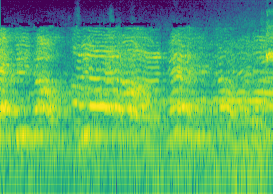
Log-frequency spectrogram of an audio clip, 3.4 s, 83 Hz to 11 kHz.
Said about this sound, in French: Dès 20h, dès l'appel de Lionel Jospin, une foule immense s'était rassemblée sur la place de la Bastille. Mitterrand, président, Mitterrand, président, Mitterrand.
